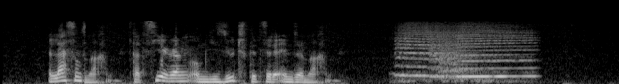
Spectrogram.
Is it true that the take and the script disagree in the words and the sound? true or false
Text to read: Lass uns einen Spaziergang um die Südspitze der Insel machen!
true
